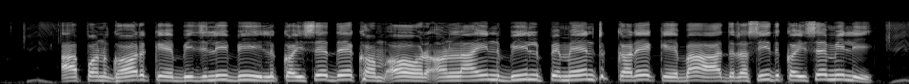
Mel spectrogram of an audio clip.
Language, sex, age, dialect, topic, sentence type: Bhojpuri, male, 18-24, Southern / Standard, banking, question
